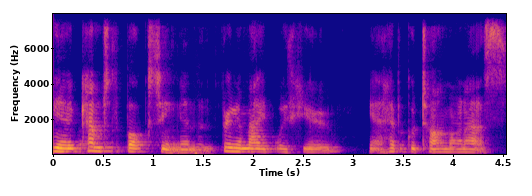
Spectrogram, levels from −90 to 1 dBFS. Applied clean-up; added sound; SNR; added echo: neural mask model DeepFilterNet 3.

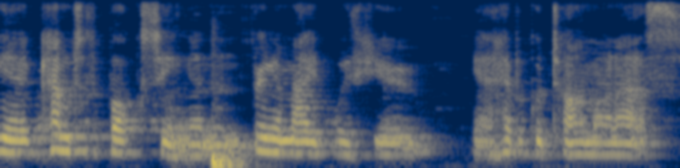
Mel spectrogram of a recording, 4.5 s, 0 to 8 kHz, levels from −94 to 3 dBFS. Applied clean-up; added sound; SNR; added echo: classical method WPE with log-MMSE.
